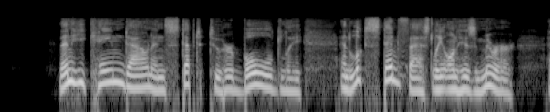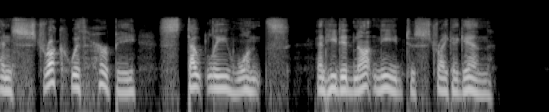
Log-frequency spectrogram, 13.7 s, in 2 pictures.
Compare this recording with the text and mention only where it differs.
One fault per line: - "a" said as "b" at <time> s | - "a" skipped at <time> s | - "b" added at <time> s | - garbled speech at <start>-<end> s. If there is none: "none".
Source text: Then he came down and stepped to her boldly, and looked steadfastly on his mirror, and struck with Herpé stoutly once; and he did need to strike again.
- "not" added at 11.3 s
